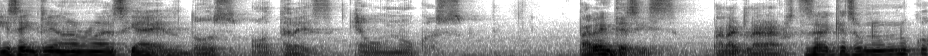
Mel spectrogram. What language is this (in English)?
Spanish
